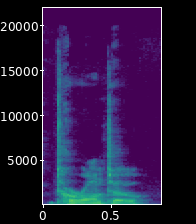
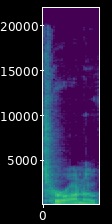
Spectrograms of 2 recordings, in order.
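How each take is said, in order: First: Toronto is said in an American accent. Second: Toronto is said in a local Toronto accent. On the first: "as opposed to like an American who'd be like" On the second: "local G T A English dialect pronunciation, as I have just given"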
